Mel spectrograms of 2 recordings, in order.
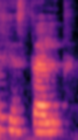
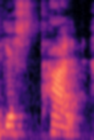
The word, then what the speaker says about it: Gestalt: Que estaba en una clase y el profesor, dijo, no se dice Gestalt como meme, ¿no? De no se dice Sara, se dice Sarah, así. No se dice Gestalt, se dice Gestalt, ¿no?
